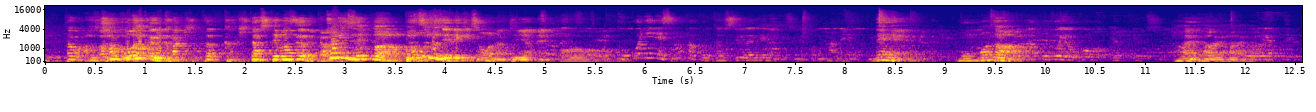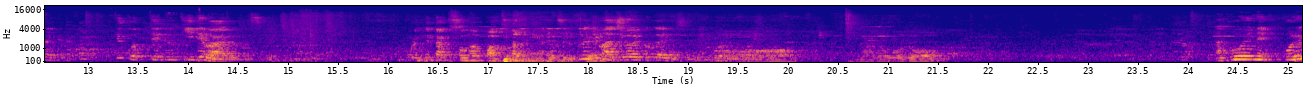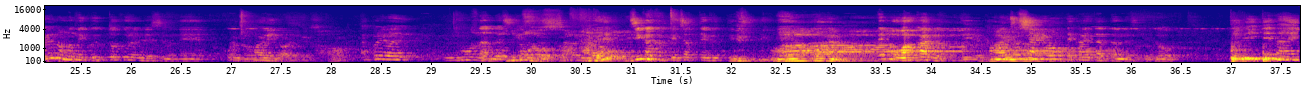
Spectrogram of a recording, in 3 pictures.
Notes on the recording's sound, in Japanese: 今回も特別編として、2018年春に開催された、文具と紙と暮らし市での、ホジラジ公開収録をお届けします。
